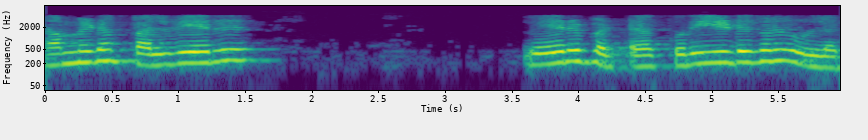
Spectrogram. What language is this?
Tamil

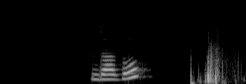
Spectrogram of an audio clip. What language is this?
Kabyle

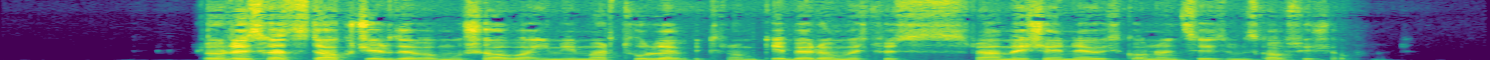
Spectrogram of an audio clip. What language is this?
Georgian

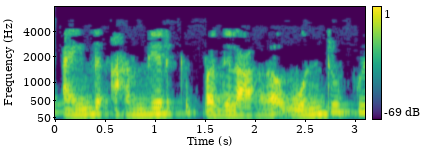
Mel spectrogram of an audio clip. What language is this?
Tamil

